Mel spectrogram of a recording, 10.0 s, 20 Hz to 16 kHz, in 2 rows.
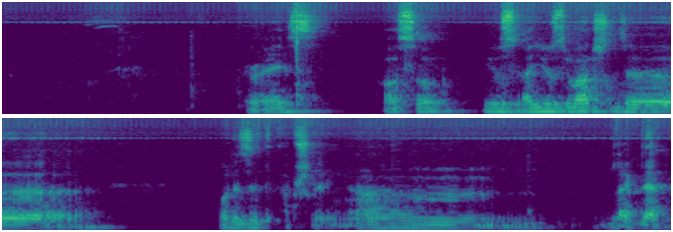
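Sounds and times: man's voice: 1.8 - 5.8, 6.7 - 10.0.

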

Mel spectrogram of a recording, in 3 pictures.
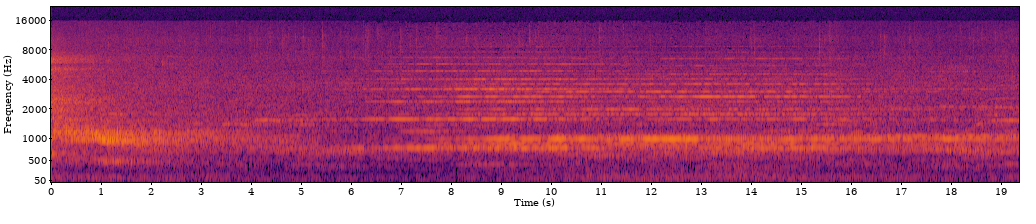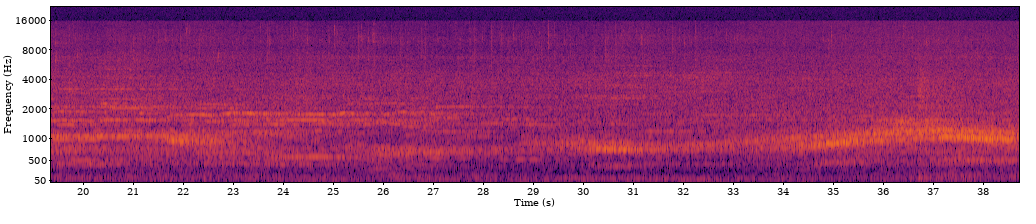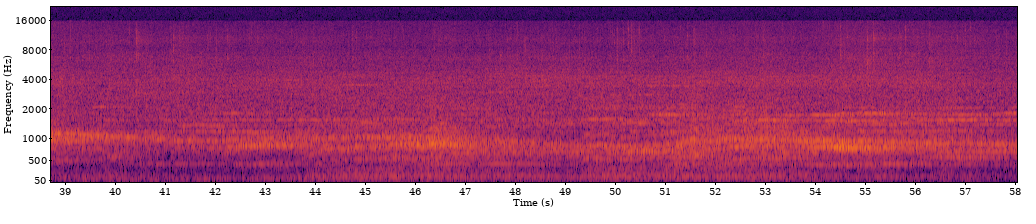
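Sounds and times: spooky ambient drone: 0.0 - 58.0.

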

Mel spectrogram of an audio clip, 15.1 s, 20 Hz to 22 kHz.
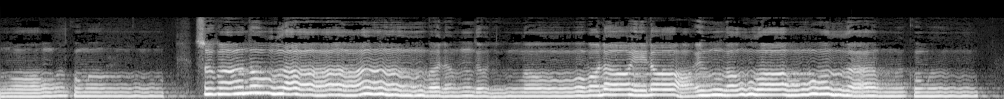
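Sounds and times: man chanting: 0.0 - 14.9.

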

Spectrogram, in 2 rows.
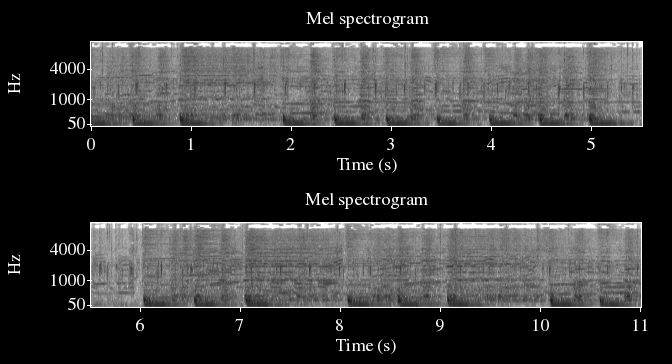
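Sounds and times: brass marching band playing: 0.0 - 11.0.

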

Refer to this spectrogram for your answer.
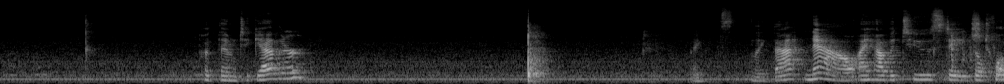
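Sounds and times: rubber toy knocking on countertop: 5.3 - 5.6.

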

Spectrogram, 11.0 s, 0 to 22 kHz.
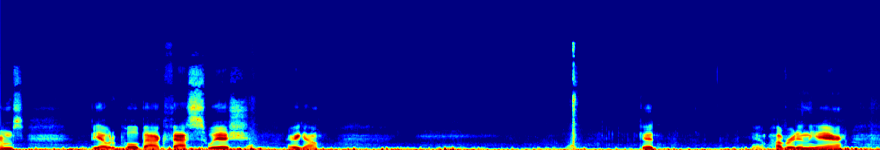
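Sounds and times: golf club swing whoosh: 2.8 - 3.8, 5.5 - 7.9.

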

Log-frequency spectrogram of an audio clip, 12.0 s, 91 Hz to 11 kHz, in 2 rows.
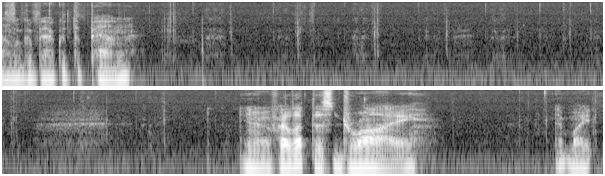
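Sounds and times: pen nib scratching paper: 1.5 - 7.9.

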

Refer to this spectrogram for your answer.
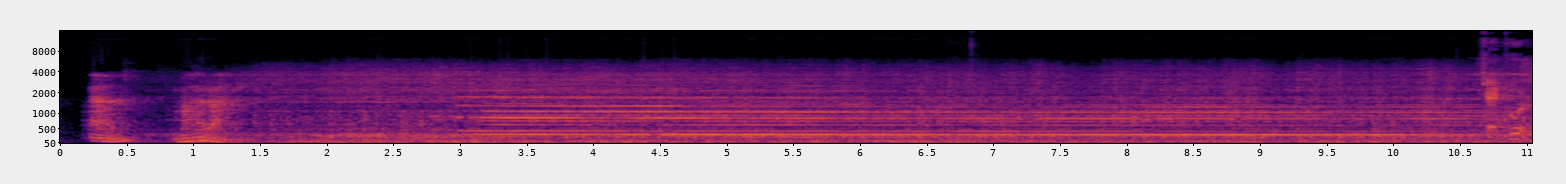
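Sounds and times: train rumble: 0.0 - 11.0
train horn: 2.8 - 11.0.

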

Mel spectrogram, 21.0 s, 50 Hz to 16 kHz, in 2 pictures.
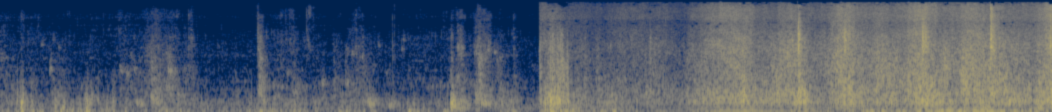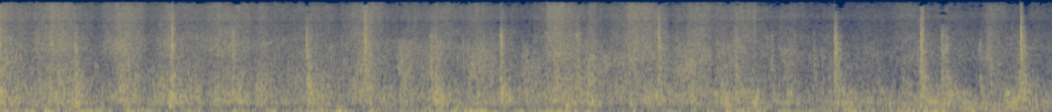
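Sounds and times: outboard motor running: 0.0 - 21.0
wind buffeting microphone: 0.0 - 21.0
rushing water: 1.2 - 21.0.

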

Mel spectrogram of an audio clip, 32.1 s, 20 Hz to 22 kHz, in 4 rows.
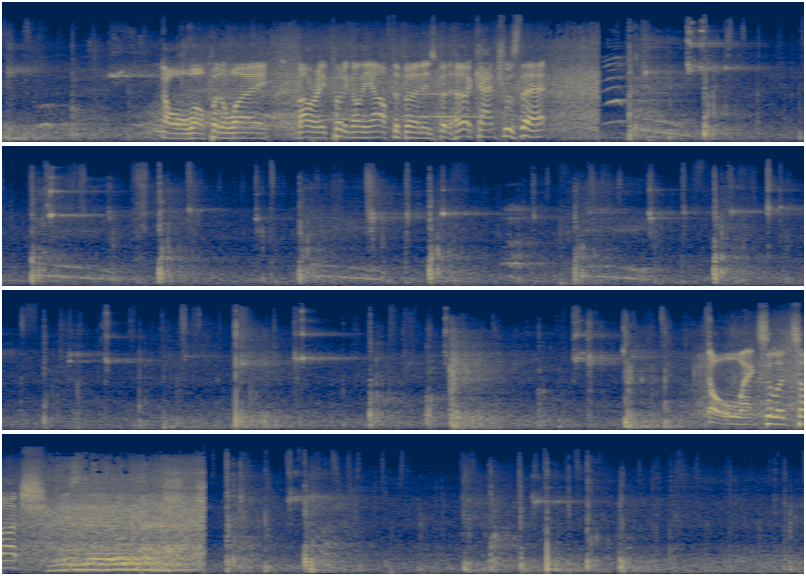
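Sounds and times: shoe squeaks on court: 1.0 - 1.4, 6.4 - 7.7, 8.3 - 10.8, 11.7 - 13.6, 14.5 - 20.6, 21.5 - 22.4, 26.8 - 27.6, 28.7 - 30.1
racket hitting tennis ball: 17.6 - 19.0, 26.2 - 27.4.

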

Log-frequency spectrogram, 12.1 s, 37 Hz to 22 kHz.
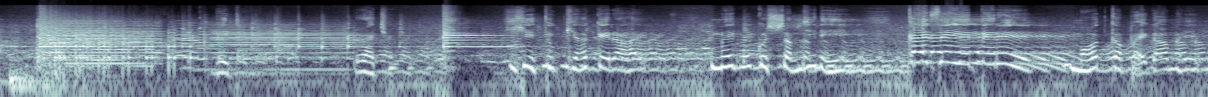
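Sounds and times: bell-like musical chord ringing: 0.4 - 5.7.

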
